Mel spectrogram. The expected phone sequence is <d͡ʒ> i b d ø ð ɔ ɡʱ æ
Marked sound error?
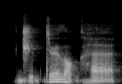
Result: no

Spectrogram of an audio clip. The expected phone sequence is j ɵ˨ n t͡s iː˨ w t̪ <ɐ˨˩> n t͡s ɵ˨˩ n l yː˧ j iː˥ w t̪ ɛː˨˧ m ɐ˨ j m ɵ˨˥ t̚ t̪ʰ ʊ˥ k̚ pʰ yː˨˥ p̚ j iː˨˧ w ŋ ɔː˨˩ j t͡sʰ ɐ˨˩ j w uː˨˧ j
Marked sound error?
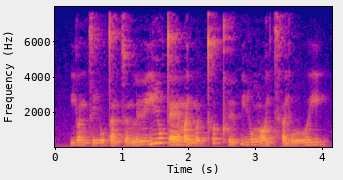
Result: no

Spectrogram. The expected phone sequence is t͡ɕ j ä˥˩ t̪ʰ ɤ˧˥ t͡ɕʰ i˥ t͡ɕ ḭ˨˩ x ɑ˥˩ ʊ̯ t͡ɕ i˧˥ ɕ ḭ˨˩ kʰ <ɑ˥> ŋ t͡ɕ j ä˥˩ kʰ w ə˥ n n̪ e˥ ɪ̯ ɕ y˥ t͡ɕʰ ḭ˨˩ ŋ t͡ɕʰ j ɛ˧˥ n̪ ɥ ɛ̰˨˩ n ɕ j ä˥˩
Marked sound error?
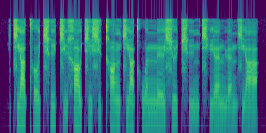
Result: no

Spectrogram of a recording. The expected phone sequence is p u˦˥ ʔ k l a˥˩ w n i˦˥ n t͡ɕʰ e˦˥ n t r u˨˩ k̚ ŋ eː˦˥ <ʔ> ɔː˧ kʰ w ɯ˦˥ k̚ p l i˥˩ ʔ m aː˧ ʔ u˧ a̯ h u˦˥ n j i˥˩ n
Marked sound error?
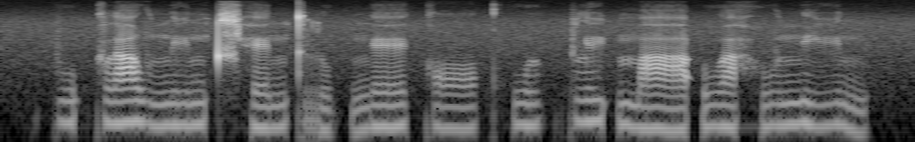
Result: yes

